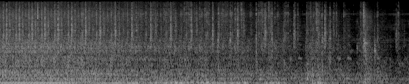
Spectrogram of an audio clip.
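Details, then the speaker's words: Mercedes SLK left standing for a decade. The engine runs only while the relay is held engaged by hand; when released, its beat fades and it stalls. Engine cutting out from a faulty relay that may need replacing. "So I'm having to like re-engage that relay to get it to carry on running. So when I let go of it, that's when it cuts out."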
